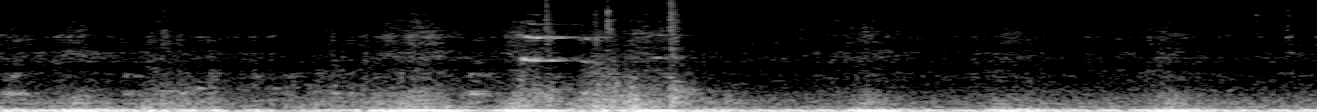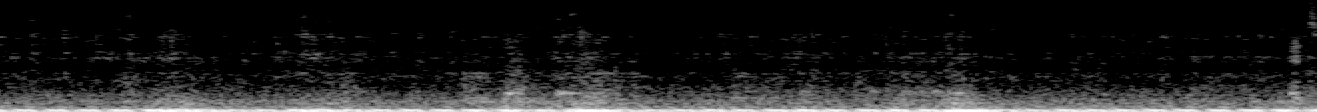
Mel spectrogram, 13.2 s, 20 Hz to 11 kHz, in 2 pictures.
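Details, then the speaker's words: Roughly 50-year-old classic Ford Bronco started cold with new battery, needing throttle help to keep idling until warm: deep, uneven, lumpy rumble with hunting and surges as throttle is blipped. Rough cold idle. "he's a little help for me to get keep it idling for a second minute once it gets warm but it's incredible"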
